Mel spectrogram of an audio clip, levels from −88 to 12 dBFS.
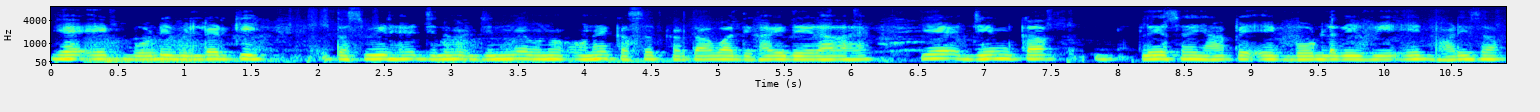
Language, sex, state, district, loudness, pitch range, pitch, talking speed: Hindi, male, Bihar, Kishanganj, -32 LUFS, 140-155 Hz, 145 Hz, 170 wpm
